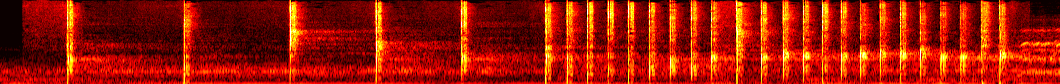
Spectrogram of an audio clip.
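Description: Handclaps in a forest ghost-story setting: a few single sharp claps spaced about a second apart, then a rapid run of many evenly spaced claps, crisp and close with no talking.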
